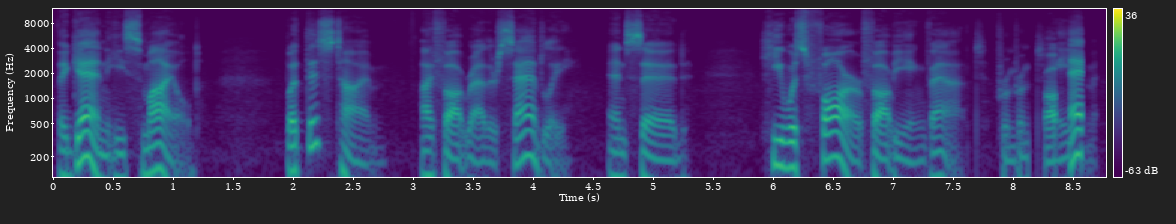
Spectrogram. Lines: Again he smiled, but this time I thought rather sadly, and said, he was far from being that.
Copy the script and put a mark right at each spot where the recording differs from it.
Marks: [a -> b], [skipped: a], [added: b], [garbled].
Again he smiled, but this time I thought rather sadly, and said, he was far [from -> thought] being that. [garbled]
